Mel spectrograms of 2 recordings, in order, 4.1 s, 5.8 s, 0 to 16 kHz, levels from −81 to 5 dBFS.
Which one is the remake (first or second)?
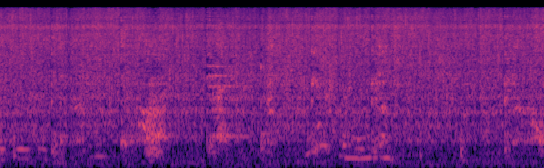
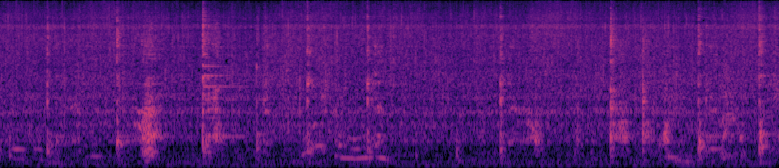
first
